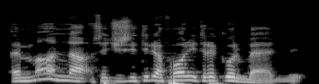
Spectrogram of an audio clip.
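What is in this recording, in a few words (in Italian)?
"e manna", dialettale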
